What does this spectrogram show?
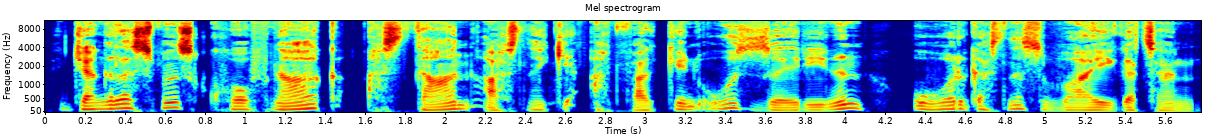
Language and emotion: Kashmiri, fearful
